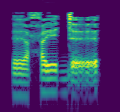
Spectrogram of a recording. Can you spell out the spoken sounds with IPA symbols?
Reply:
ɛ˨ħe˦ dɛ̰˦

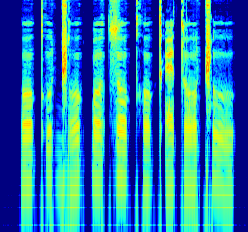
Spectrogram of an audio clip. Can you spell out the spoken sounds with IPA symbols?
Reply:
okʼu ɡ͡ǁo k͡pot͡sokʰo kʼɛtoǁu

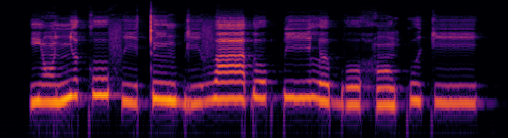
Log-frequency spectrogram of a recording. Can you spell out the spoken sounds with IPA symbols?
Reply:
jɔ̃˨ɲə˦˨ko˦fi˨ tĩ˦ɡ͡bi˨˦ vaː˦ɗo˦ k͡piː˦lə˧ bo˧hɔ̃˧ kʷi˦kiː˦

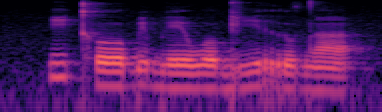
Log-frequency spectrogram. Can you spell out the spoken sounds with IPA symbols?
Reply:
i˦kʰoː˨ɓɪ˨ beː˨wo˨ɡiː˨˦ru˨ dã˨

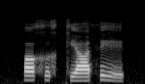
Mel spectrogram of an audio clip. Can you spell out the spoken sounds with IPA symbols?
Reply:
ɔxʊxkʲɑ θɪ

